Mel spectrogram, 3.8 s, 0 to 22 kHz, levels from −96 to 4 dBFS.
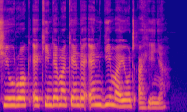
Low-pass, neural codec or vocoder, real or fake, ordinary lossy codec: none; none; real; none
